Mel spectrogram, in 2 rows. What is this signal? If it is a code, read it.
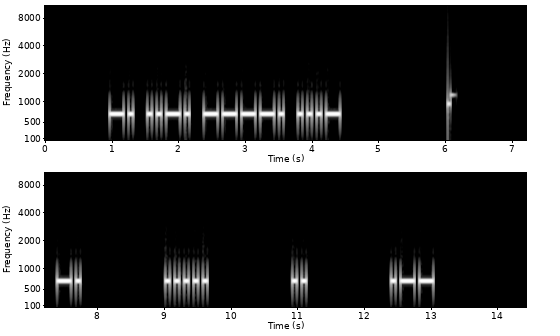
Morse code, heard as a keyed tone, about 17 wpm, spaced as for 9 wpm, 700 Hz. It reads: NF9V N5IW
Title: USA Call Signs - 4 Characters - 6x Character Spacing - 17wpm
